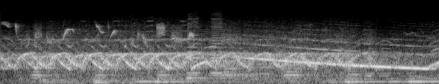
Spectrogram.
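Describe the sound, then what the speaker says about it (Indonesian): Toy police car siren wailing loudly and continuously, a rising-and-falling electronic tone with a faint rhythmic rattle underneath, close by and with no talking. "mobil polisi."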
